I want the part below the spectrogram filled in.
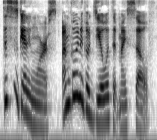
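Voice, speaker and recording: A woman's voice: mid-range voice, huge pitch swings, moderate pace, voice pushed down. A woman voicing a demanding, blunt female pony who captains the guard in a storybook. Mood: resolute.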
